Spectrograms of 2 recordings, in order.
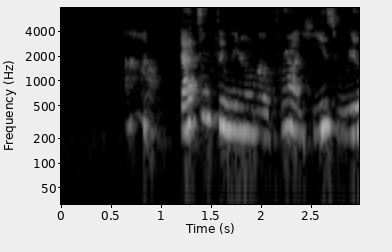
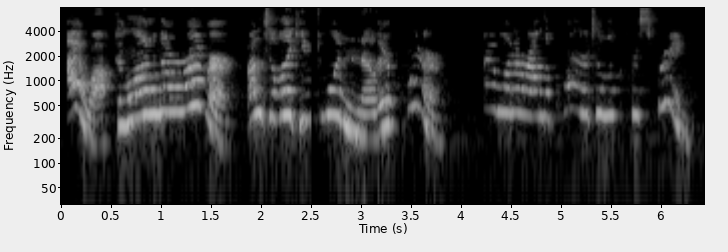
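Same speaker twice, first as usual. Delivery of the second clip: higher and louder, eager Frog on a quest; Frog's voice; 10 semitones higher, 4 dB louder than usual. Acted. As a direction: Frog telling Toad about hunting spring, lively and high. Frog continues his story.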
